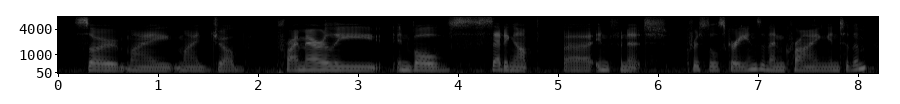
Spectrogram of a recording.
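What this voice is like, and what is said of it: Australian accent. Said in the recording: “your accent makes us sound like you're probably familiar with the hot weather... I am Australian”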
